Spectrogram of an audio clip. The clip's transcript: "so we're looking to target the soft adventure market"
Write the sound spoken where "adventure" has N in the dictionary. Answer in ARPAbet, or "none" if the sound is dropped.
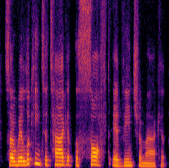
N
